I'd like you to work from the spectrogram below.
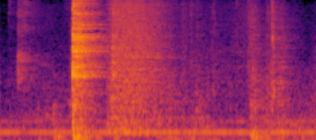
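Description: A metal pan set down on an empty stovetop gives one sharp, loud clank, then a softer knock a little over a second later, over a steady low electrical hum.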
